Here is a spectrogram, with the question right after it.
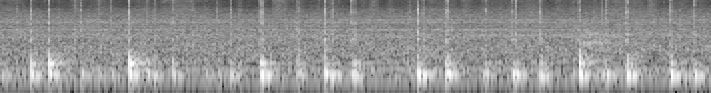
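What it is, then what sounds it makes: Wooden table. Fingers tap on a wooden table in a slow, relaxing session, with ten soft, dull knocks in an uneven rhythm. The taps are low and thuddy, each dying away almost at once over a faint steady background hum.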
